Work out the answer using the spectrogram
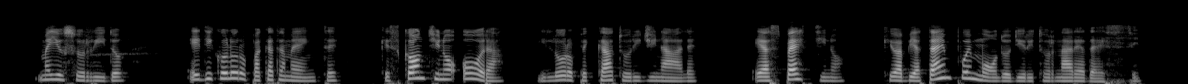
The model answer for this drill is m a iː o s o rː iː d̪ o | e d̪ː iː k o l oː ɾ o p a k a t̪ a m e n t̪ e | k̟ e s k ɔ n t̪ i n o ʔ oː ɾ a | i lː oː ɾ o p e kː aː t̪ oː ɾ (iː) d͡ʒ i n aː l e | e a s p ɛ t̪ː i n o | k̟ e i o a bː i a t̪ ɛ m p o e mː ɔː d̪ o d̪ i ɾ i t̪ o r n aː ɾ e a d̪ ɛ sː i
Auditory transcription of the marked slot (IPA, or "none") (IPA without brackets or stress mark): i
